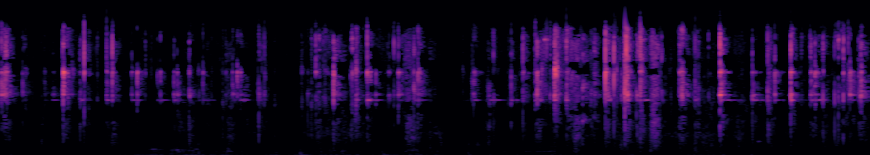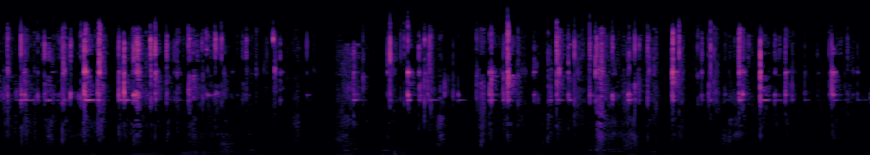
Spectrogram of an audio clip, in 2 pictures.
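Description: Quiet rustling of a fleece blanket and scattered small clicks as a dog nudges it with its nose and snout.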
